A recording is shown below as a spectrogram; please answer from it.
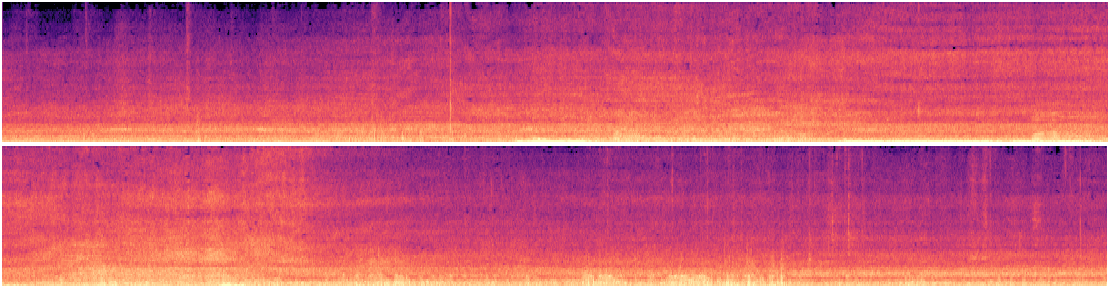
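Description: Wind buffeting the microphone on an open ferry deck: a steady rush with heavy low gusts about five seconds in, a longer one from about eight seconds, and a short one around thirteen seconds.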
